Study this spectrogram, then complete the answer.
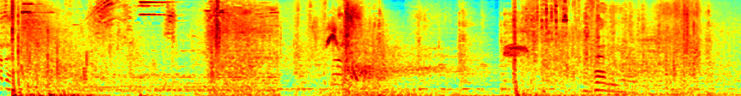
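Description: Bombarda blasting spell explosions in Hogwarts Legacy, several heavy booms and crashing thuds with whooshing spell effects, a spoken incantation mixed in among them.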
